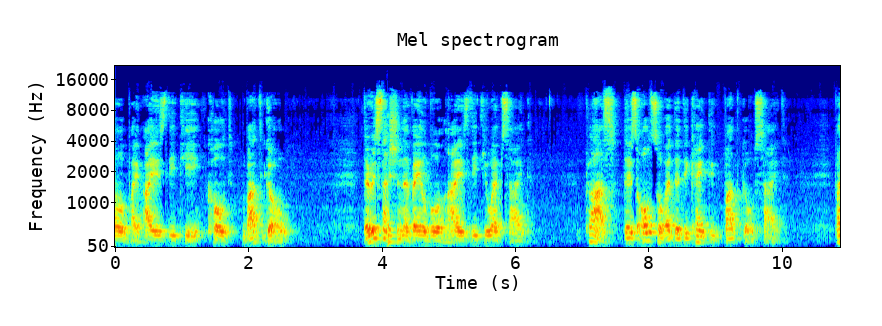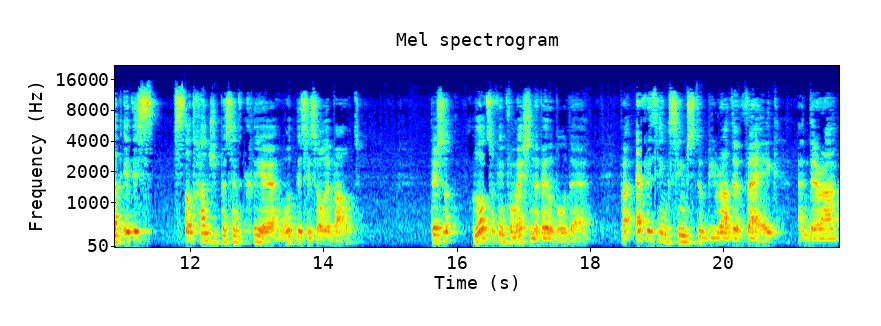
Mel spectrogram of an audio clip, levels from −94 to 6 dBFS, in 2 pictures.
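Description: Two short bursts of damaged data in a compressed stream show up in this audio, at 4.07 to 4.11 s and again at 11.90 to 11.95 s, each about 40 ms long. Corrupted bytes throw the decoder off, so it loses sync and hunts for the next good frame, which comes out as a brief glitch.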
